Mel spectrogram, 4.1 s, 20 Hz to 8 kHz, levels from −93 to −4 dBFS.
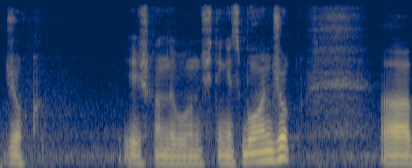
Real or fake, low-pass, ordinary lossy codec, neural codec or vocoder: real; 7.2 kHz; none; none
